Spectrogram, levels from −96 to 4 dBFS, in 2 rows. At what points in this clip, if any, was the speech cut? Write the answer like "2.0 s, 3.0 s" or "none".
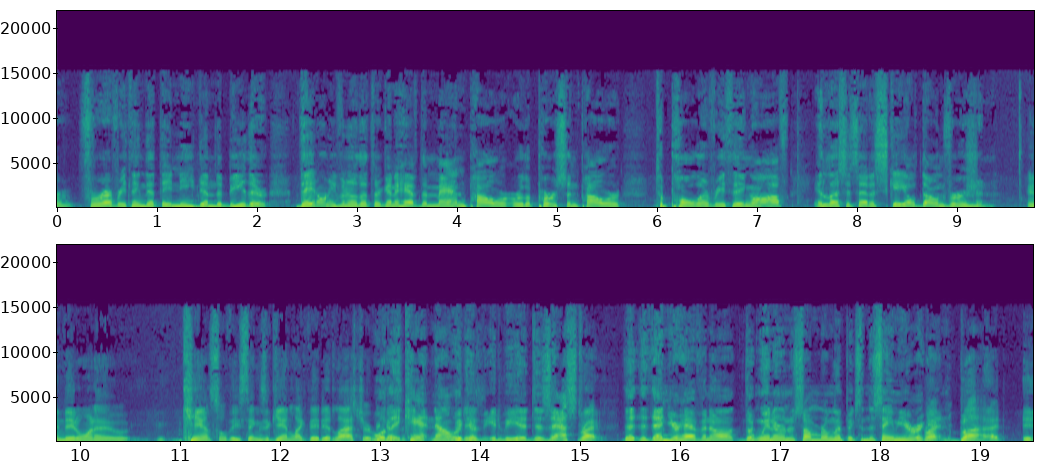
none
